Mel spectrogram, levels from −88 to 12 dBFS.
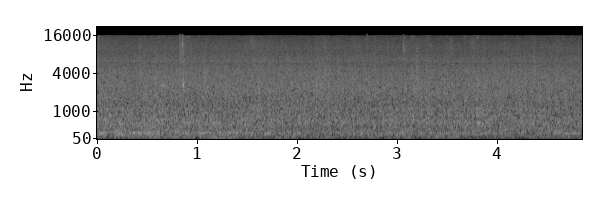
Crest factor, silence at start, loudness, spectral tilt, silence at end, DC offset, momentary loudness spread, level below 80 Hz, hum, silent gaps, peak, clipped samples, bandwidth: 18 dB; 0 s; -27 LUFS; -1 dB/octave; 0 s; under 0.1%; 2 LU; -56 dBFS; none; none; -10 dBFS; under 0.1%; 16 kHz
